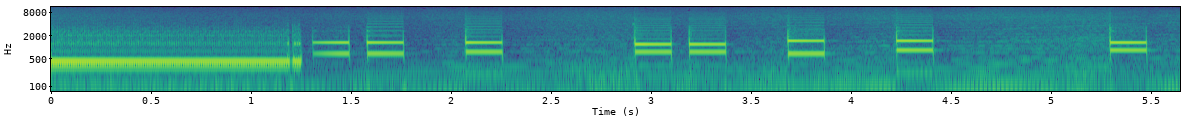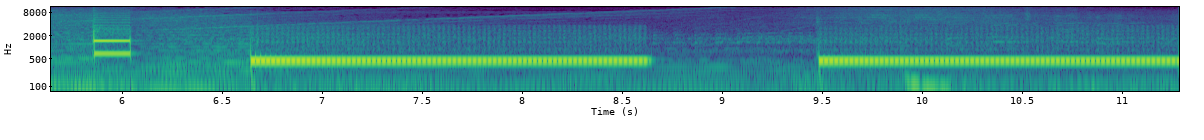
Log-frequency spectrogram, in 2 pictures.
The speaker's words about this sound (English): Well, I'm going to ring one of your friends because I've heard otherwise. Let's give one of your friends a little call.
